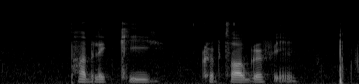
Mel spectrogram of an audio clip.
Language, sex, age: English, male, 19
